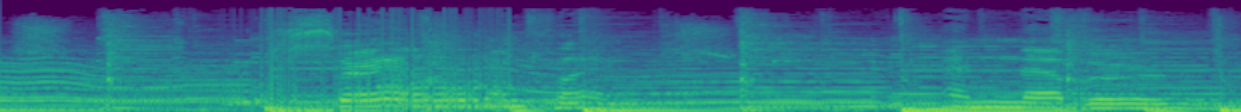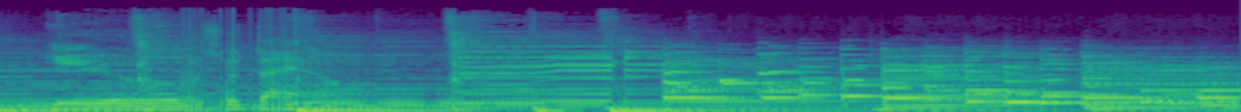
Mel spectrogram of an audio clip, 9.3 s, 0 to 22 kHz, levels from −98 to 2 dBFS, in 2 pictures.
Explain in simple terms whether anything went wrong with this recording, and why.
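Something did go wrong: there is processor overload crackle from 0.83 to 1.92 s and again from 5.33 to 5.73 s. The computer handling the sound fell behind, so dozens of tiny chunks, each around 5 ms long, missed their deadline and came out as silence. Those rapid, hard-edged gaps add up to a gritty crackle riding on the sound. Unlike a single dropout, it is a dense burst of many gaps that stops once the load eases.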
